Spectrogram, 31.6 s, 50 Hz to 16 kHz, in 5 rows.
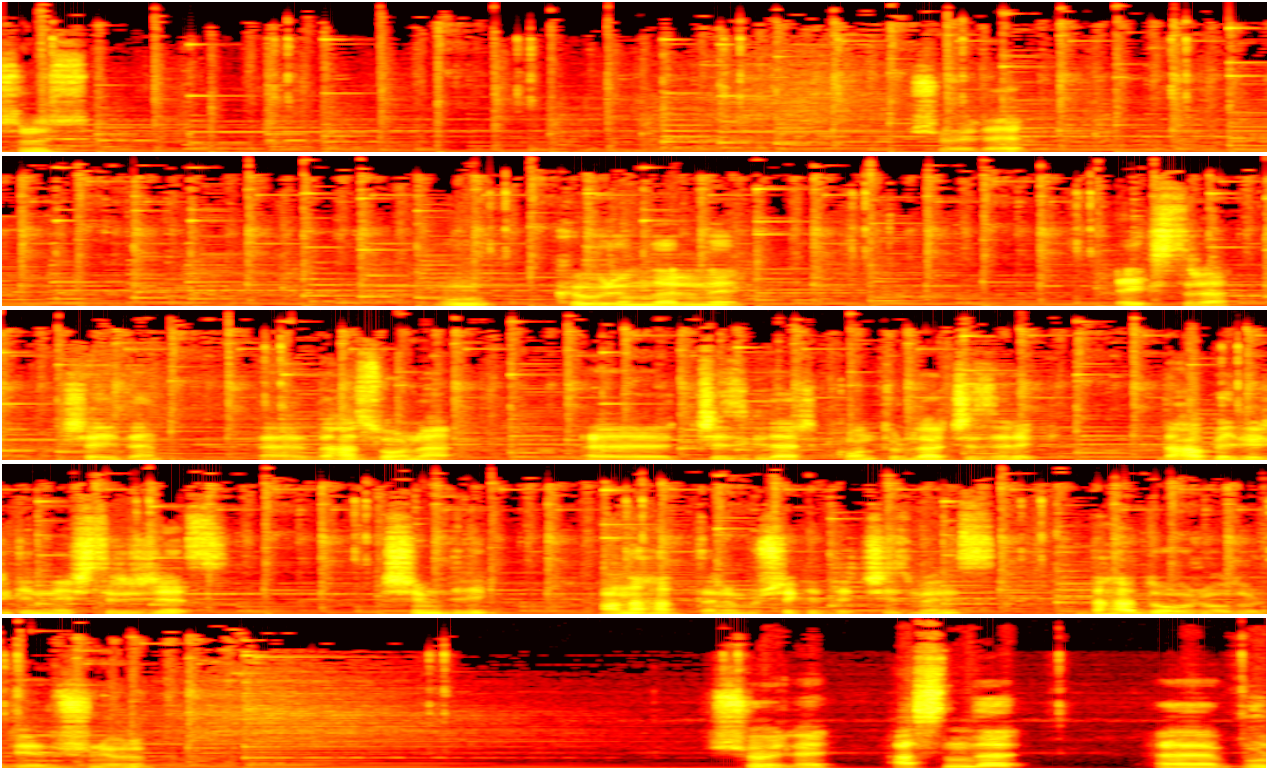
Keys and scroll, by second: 2.1 space.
